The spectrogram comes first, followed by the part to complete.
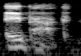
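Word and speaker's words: AIPAC: I I don't even know how it's pronounced. Apac IPAC that is funding this show or other creators.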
